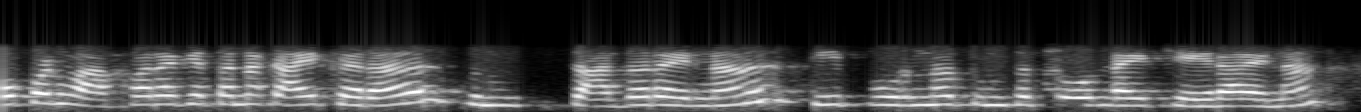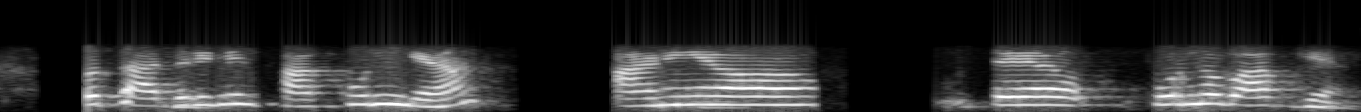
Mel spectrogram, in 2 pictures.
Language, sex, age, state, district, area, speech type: Marathi, female, 30-45, Maharashtra, Raigad, rural, conversation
